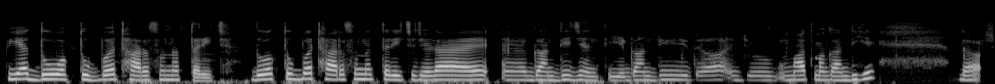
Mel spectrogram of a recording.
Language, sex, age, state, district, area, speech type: Dogri, female, 18-30, Jammu and Kashmir, Reasi, rural, spontaneous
